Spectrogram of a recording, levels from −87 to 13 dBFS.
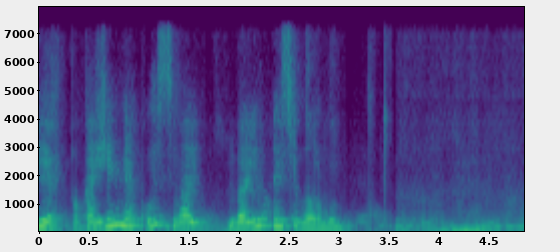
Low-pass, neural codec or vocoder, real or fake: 7.2 kHz; codec, 16 kHz, 1 kbps, FreqCodec, smaller model; fake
